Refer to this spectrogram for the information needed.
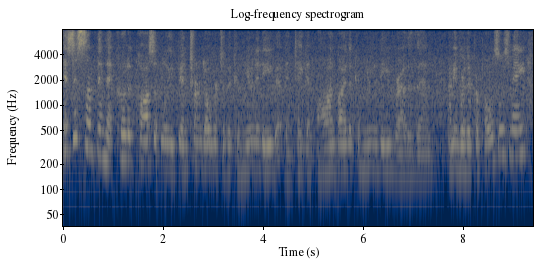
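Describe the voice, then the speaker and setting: Amid noticeable background noise, a woman speaks at a moderate pace and fairly low pitch with lively intonation. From Ottawa, Canada. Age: 60s. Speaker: radio co-host. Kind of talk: casual chat. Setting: radio studio.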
